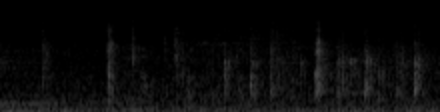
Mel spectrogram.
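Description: Faint, scattered applause from a small audience: sparse, irregular hand claps, several a second.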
